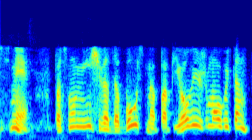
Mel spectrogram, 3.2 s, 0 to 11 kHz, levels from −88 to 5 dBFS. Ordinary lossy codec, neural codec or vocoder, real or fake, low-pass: AAC, 32 kbps; none; real; 7.2 kHz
